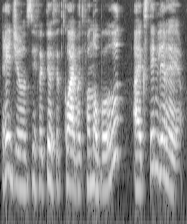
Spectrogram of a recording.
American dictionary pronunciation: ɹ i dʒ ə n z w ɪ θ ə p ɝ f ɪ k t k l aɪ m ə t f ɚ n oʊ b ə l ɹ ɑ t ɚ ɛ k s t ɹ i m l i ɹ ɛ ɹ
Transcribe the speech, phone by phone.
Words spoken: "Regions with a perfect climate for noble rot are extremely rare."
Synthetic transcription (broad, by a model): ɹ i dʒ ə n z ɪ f ə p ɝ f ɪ t k l aɪ m ə t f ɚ n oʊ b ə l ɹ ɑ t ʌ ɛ k s t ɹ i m l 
